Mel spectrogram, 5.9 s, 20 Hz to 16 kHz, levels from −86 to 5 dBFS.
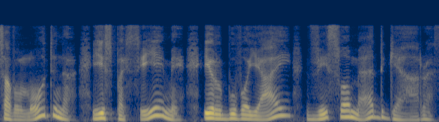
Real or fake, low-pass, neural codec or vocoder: fake; 7.2 kHz; codec, 16 kHz, 0.9 kbps, LongCat-Audio-Codec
